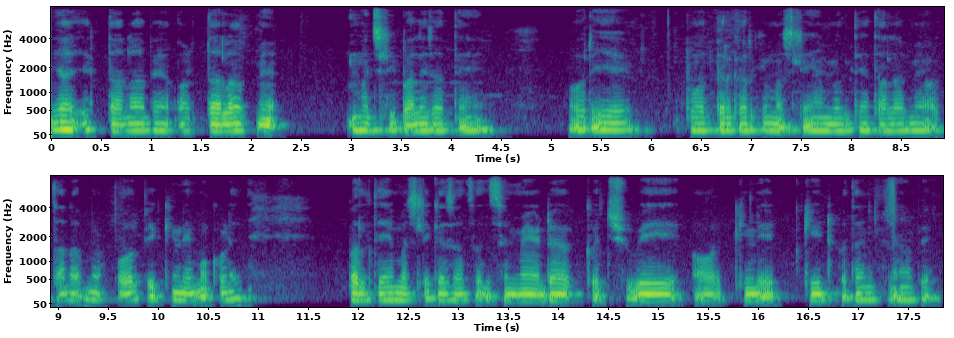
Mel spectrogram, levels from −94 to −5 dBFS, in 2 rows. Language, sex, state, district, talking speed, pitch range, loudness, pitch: Hindi, male, Bihar, Supaul, 140 wpm, 110-125 Hz, -28 LUFS, 115 Hz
